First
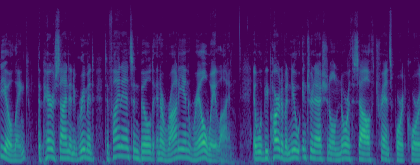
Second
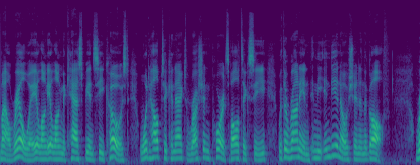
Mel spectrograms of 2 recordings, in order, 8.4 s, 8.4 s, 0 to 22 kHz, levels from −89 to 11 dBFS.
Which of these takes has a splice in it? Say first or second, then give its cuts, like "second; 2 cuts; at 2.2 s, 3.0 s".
second; 3 cuts; at 0.9 s, 4.6 s, 6.2 s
